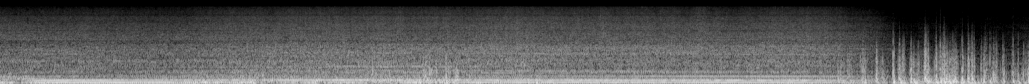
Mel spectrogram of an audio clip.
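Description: Motorboat engine running steadily at speed, a loud even hum, with wind rushing past. Near the end the engine hum gives way to choppy wind buffeting the microphone.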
